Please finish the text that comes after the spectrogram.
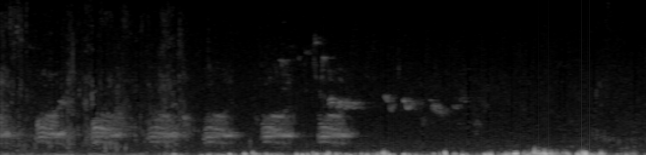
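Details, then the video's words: Crows calling in a cemetery oak grove during hand feeding, with squirrels and pigeons around. Six rasping caws come in a quick even run over four seconds. Then loud low thumps and rustling take over, with faint thin chirps. "Crow vocalizations"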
